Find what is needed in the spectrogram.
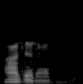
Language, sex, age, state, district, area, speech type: Nepali, male, 30-45, West Bengal, Kalimpong, rural, conversation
